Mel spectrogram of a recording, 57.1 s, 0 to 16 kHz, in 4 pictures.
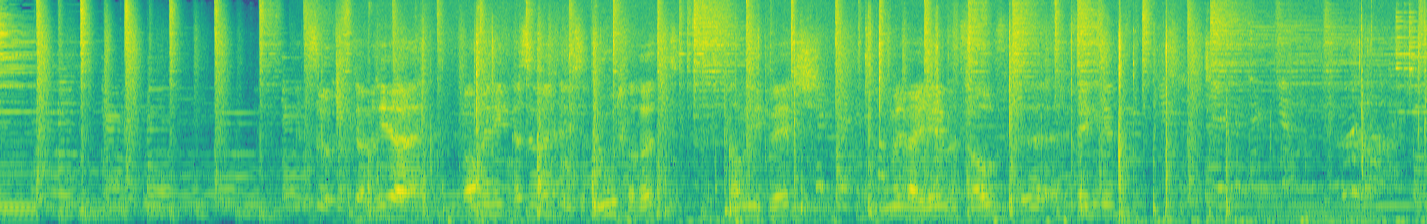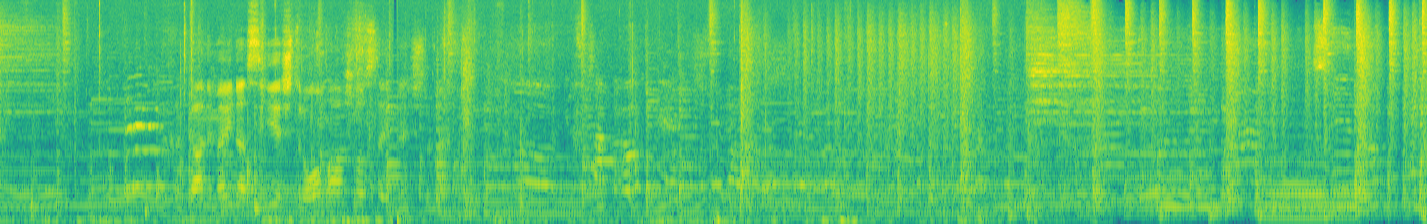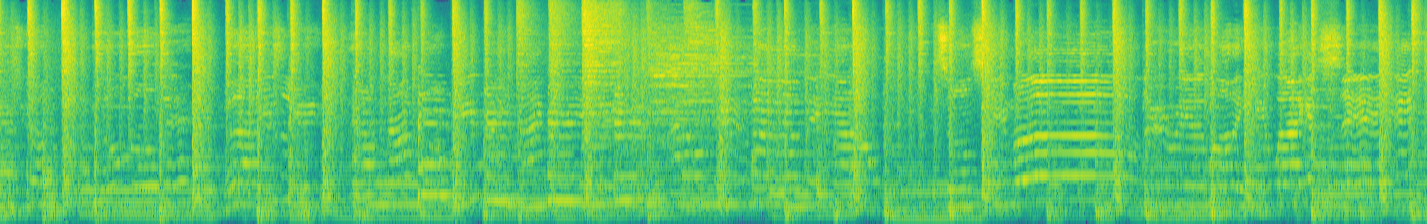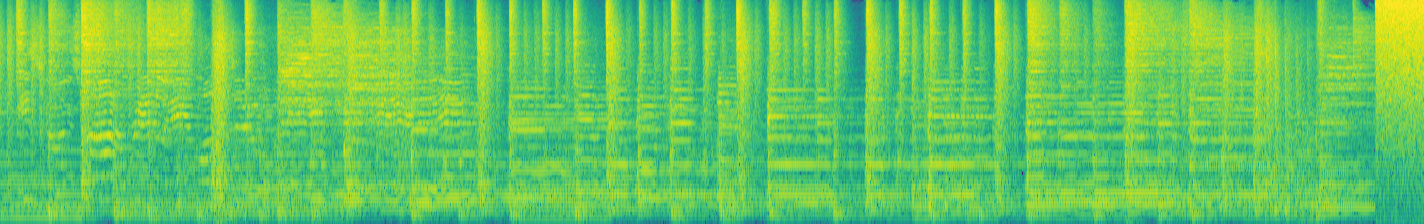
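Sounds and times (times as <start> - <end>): band playing: 0.0 - 57.0
drum kit beat: 0.0 - 57.0
woman singing: 7.2 - 9.6, 11.3 - 14.3, 18.7 - 49.3.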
